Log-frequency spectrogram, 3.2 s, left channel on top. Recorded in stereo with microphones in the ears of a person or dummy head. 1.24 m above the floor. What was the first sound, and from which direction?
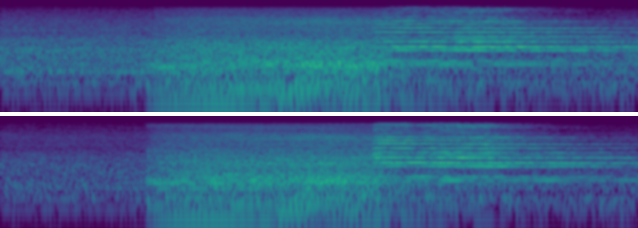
A car horn, 55° right (ahead or behind).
